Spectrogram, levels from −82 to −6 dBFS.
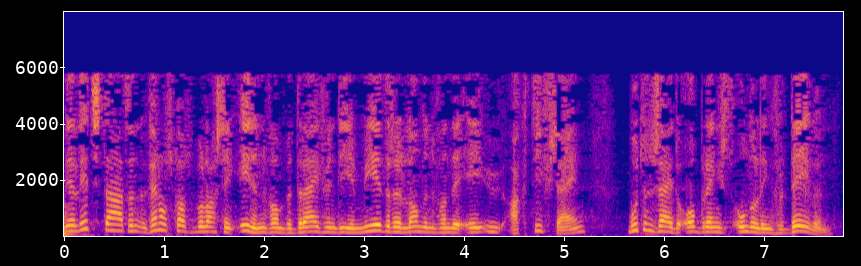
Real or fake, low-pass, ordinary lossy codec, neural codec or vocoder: real; 7.2 kHz; MP3, 24 kbps; none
